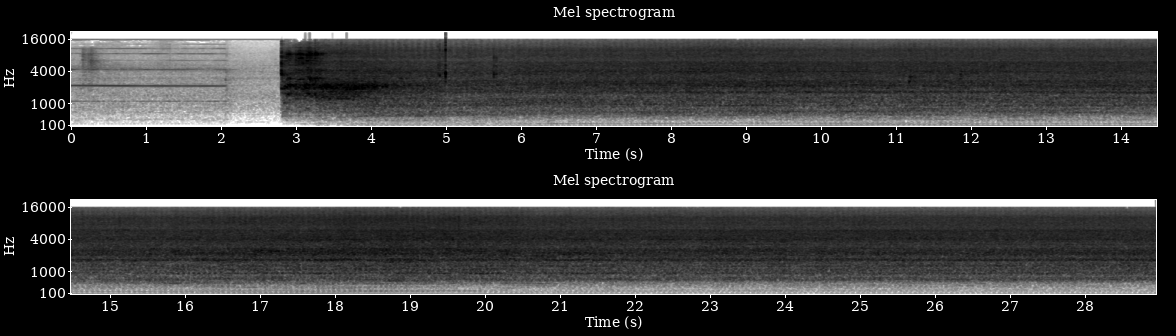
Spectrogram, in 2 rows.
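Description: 2013 Kawasaki Ninja 300's parallel-twin engine starting with a sudden burst about three seconds in, then idling steadily.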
